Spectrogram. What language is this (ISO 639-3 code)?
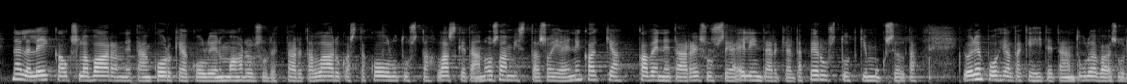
fin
